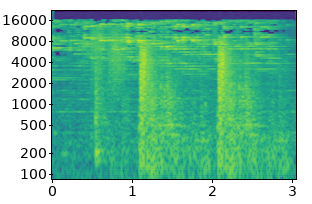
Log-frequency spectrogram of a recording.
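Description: A couple of dull, heavy thuds as someone runs into a door land about a second apart over a steady hum of background noise, with a fainter knock just before them.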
